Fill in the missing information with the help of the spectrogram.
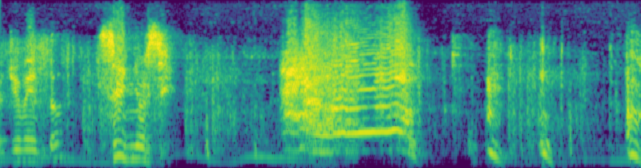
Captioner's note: grunting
